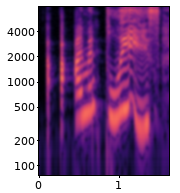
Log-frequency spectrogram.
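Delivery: flustered stammer. Acted. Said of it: "said Harry quickly".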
